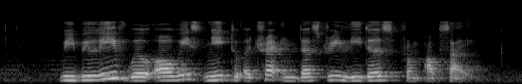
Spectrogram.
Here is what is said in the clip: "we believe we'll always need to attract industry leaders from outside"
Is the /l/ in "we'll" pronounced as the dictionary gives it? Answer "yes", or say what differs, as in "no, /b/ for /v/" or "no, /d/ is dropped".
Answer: yes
